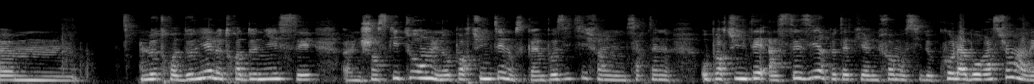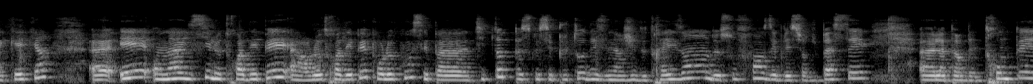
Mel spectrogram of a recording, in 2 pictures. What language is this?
French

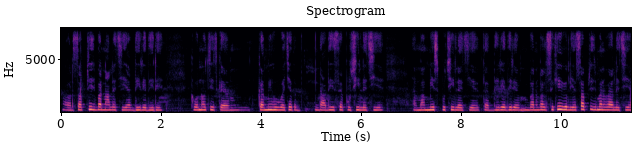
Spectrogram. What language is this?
Maithili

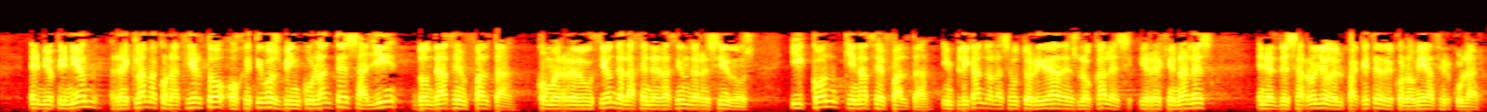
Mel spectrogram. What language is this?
Spanish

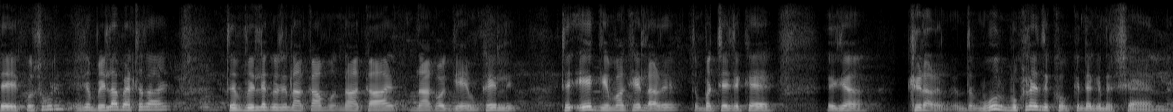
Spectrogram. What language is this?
Dogri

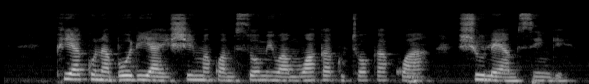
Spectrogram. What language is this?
Swahili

